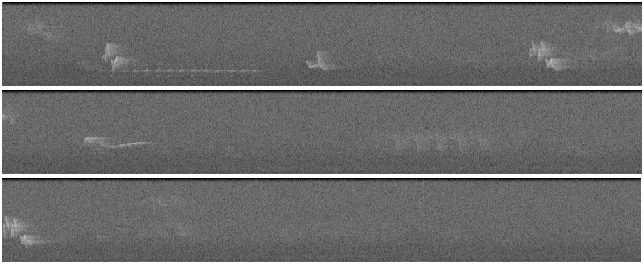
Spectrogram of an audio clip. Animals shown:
White-breasted Nuthatch (Sitta carolinensis)
Blue-headed Vireo (Vireo solitarius)
Eastern Wood-Pewee (Contopus virens)
Bay-breasted Warbler (Setophaga castanea)
Ovenbird (Seiurus aurocapilla)

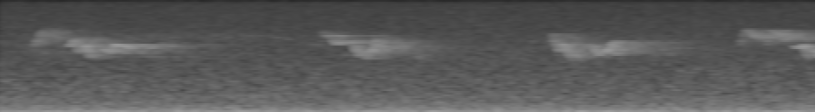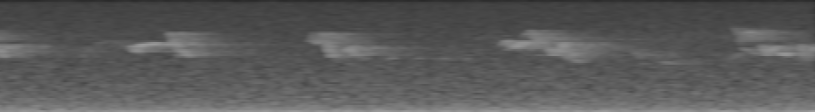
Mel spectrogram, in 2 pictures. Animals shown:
Red-eyed Vireo (Vireo olivaceus)

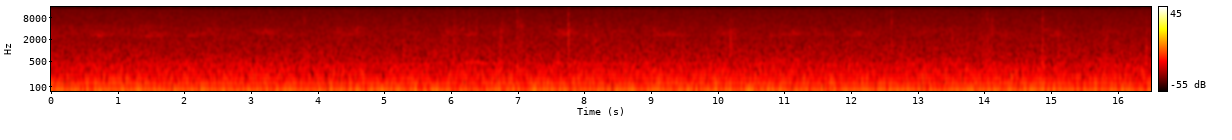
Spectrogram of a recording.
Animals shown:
Red-eyed Vireo (Vireo olivaceus)

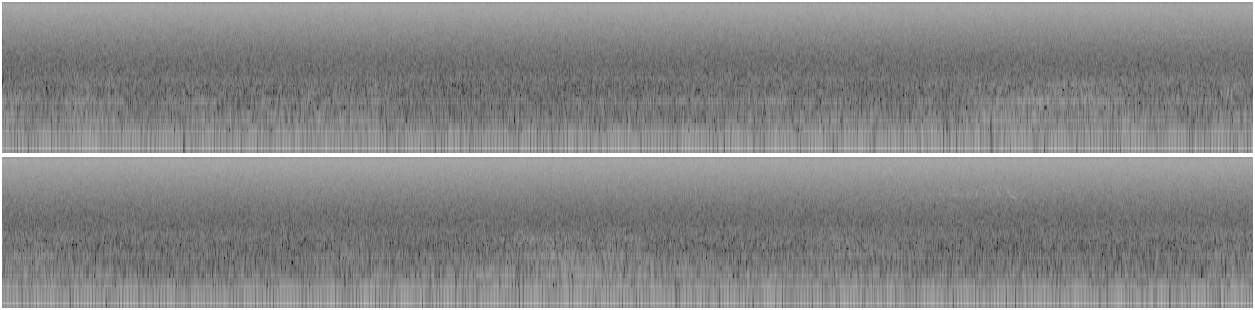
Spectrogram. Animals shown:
Purple Finch (Haemorhous purpureus)

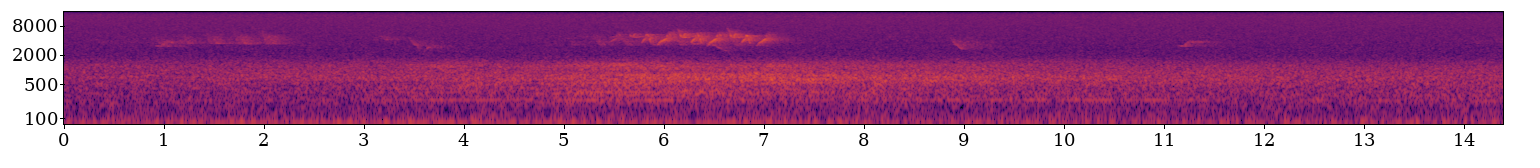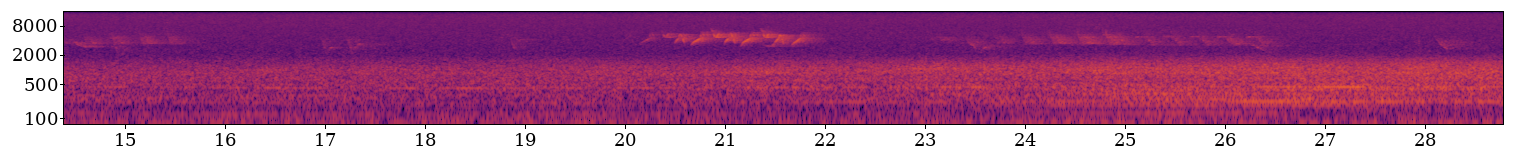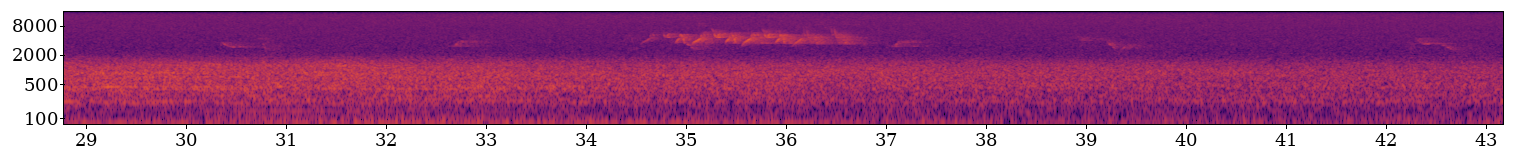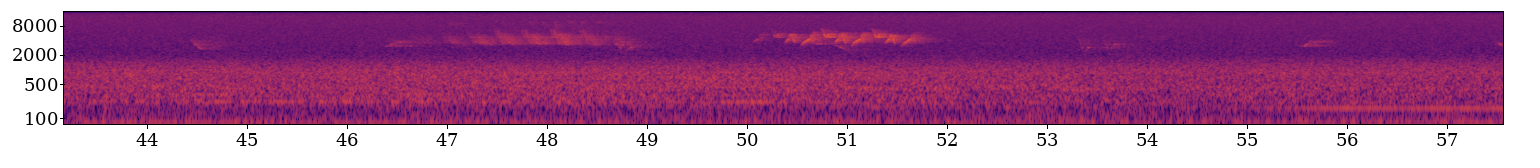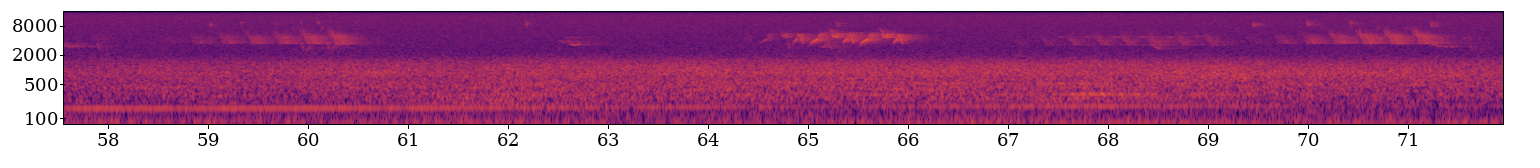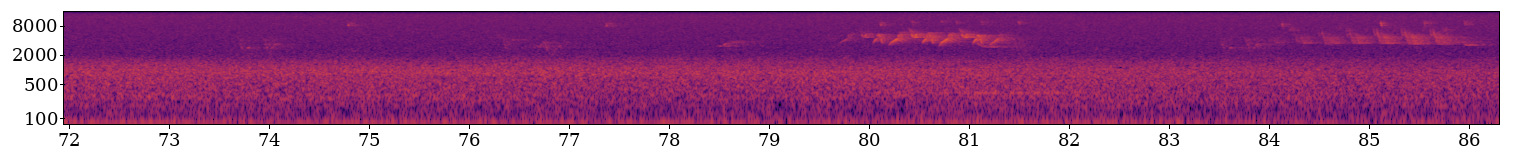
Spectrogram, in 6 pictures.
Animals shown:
Blue-headed Vireo (Vireo solitarius)
Ovenbird (Seiurus aurocapilla)
Common Yellowthroat (Geothlypis trichas)

